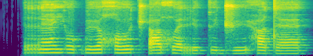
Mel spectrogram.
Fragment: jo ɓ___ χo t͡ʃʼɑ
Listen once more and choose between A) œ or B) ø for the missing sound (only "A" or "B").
B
